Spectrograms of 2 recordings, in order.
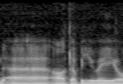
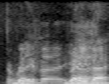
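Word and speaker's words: REWE: I know you're in RWE, or I think it's pronounced Reva in Germany.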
